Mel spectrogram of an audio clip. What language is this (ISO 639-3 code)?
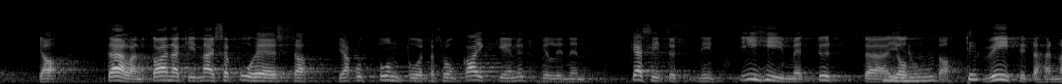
fin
